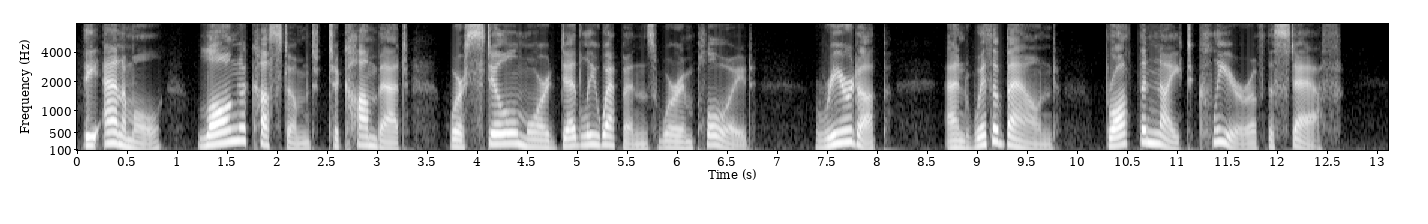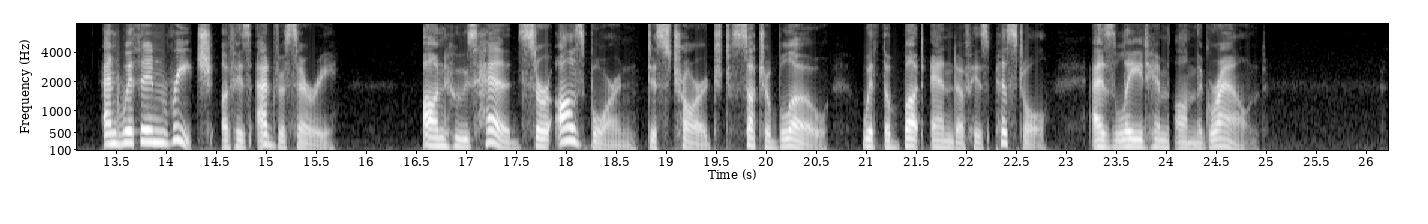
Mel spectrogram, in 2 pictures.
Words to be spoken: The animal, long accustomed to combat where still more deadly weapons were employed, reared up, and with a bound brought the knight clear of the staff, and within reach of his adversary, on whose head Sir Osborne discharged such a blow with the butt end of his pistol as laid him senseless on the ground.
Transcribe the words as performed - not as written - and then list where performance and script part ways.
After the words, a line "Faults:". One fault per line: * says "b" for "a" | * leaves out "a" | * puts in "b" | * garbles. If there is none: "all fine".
The animal, long accustomed to combat where still more deadly weapons were employed, reared up, and with a bound brought the knight clear of the staff, and within reach of his adversary, on whose head Sir Osborne discharged such a blow with the butt end of his pistol as laid him on the ground.
Faults:
* leaves out "senseless"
